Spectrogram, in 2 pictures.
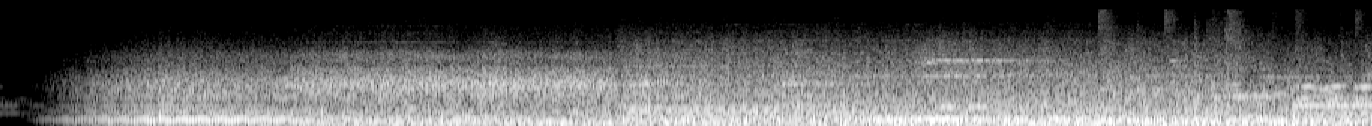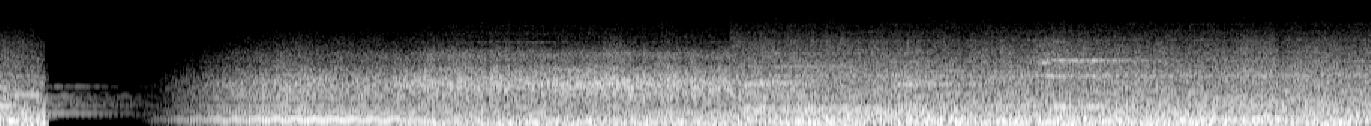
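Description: A race car engine roars steadily at high speed.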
